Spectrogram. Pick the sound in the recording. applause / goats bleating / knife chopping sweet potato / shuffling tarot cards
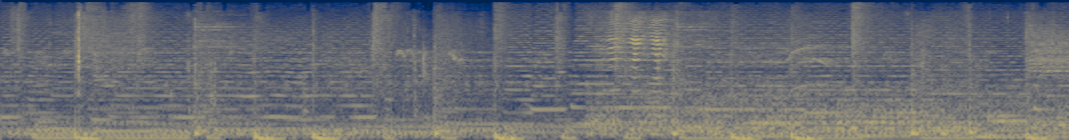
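goats bleating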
